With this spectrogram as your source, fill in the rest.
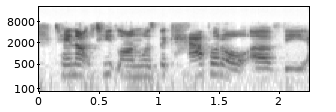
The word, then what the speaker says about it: Tenochtitlan: it included um this city tenochtitlan that is pronounced tenochtitlan tanakh titlon was the capital of the aztec empire this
